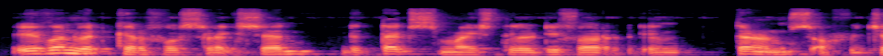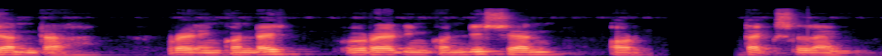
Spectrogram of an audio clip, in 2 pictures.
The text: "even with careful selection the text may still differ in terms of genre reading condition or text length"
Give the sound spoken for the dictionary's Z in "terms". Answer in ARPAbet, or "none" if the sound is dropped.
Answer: S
